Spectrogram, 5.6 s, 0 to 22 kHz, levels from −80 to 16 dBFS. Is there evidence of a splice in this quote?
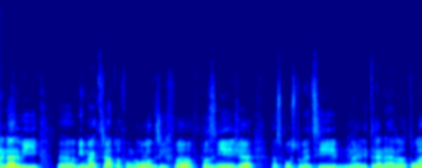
no; 0 cuts

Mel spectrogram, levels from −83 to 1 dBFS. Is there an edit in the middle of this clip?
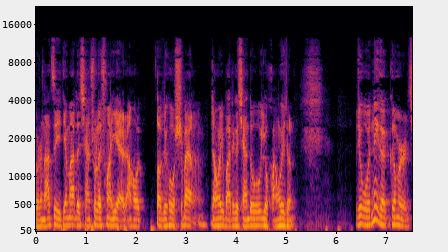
no; 0 cuts

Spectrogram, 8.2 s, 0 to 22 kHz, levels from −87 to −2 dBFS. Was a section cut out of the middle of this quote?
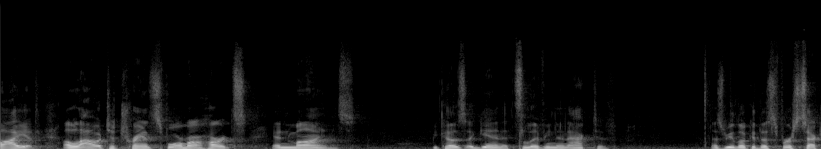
no; 0 cuts

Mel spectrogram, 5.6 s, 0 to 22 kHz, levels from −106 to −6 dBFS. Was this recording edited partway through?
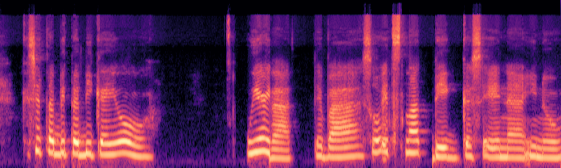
yes; 4 cuts; at 2.3 s, 2.7 s, 3.1 s, 4.3 s

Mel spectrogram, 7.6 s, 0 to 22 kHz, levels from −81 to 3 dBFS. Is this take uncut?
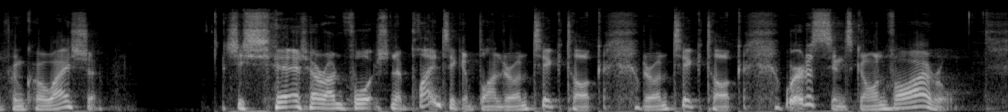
no; 1 cut; at 4.8 s

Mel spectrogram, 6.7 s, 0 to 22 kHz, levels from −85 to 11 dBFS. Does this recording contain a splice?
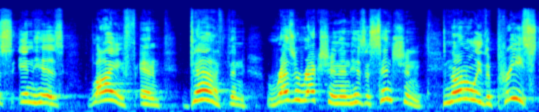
yes; 1 cut; at 5.5 s

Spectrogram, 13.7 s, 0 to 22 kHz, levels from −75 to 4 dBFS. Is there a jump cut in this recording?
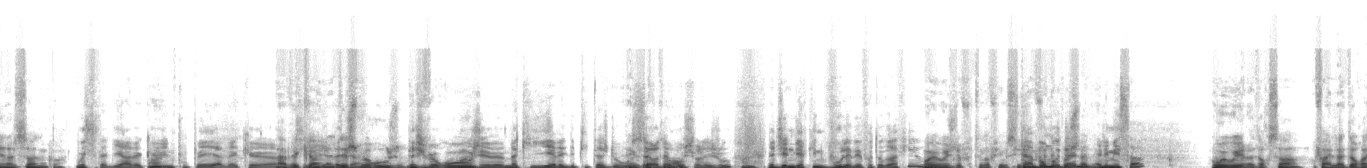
no; 0 cuts

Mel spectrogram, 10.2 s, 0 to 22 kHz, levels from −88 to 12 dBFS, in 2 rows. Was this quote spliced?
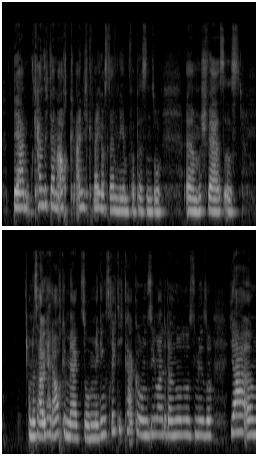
no; 0 cuts

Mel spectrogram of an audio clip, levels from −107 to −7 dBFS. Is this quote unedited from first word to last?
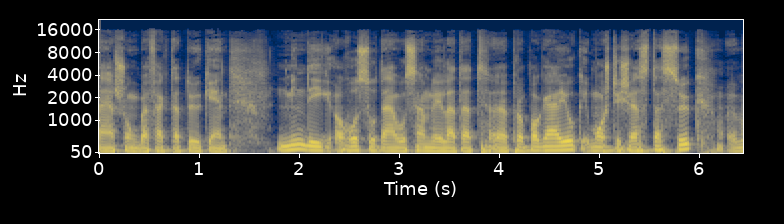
yes; 0 cuts

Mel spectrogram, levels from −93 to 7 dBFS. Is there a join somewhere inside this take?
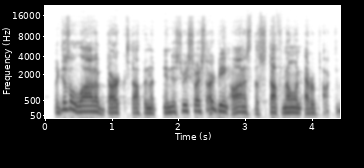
yes; 4 cuts; at 1.2 s, 1.7 s, 2.6 s, 3.1 s

